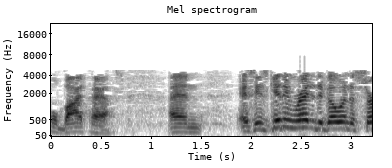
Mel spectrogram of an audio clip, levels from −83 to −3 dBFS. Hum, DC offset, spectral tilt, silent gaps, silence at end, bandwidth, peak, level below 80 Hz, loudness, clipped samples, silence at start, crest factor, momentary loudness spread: none; under 0.1%; -6 dB/octave; none; 0 s; 5 kHz; 0 dBFS; -62 dBFS; -16 LUFS; under 0.1%; 0 s; 18 dB; 11 LU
